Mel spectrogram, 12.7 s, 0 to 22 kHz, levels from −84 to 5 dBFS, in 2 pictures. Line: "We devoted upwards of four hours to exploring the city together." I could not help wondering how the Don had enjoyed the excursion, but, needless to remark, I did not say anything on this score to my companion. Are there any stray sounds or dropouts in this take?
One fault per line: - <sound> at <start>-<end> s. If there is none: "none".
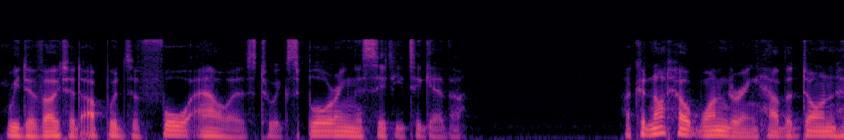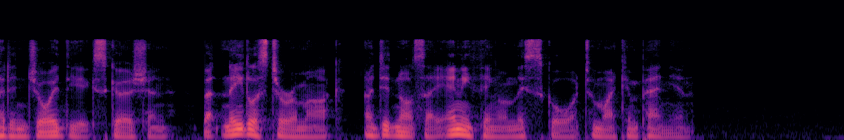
none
